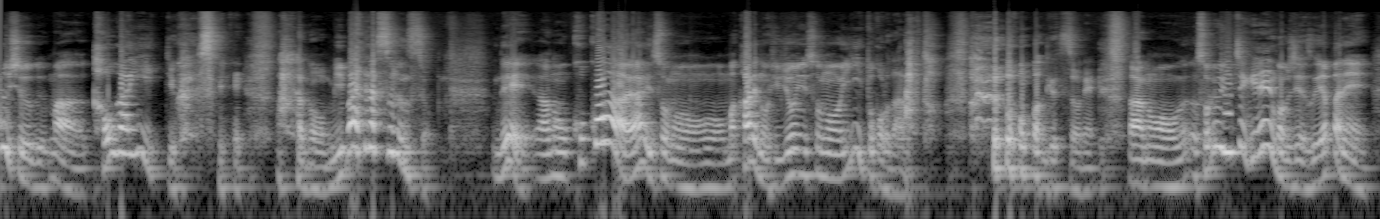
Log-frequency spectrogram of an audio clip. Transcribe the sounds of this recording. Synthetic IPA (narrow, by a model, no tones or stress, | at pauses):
ɾɯ̟ɕɨːmakʰao̞ɡaiːt̪ːe̞iɯ̟kḁd̪̥e̞̥sɨ̥neano̞mʲibaiɡasɨɾɯ̟̃nd̪esɨjo̞ | d̪e̞ano̞ko̞ko̞βajahaɾʲiso̞no̞makaɾe̞no̞çiʑo̞ːɲ̟iso̞no̞iːt̪o̞ko̞ɾo̞d̪a̰na̰t̪o̥ | ãnd̪e̞sɨjo̞ne̞ano̞so̞ɾe̞ojɯ̟t͡ɕːaik̬ʲe̞nainokamoɕiɾeneskajapːaɾʲine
